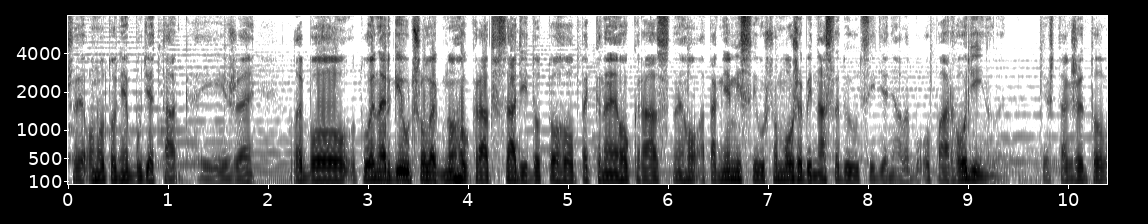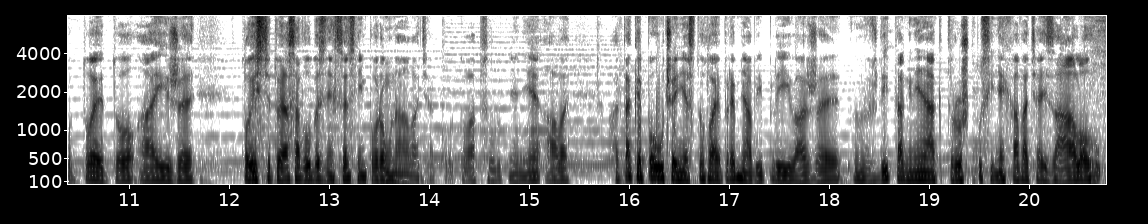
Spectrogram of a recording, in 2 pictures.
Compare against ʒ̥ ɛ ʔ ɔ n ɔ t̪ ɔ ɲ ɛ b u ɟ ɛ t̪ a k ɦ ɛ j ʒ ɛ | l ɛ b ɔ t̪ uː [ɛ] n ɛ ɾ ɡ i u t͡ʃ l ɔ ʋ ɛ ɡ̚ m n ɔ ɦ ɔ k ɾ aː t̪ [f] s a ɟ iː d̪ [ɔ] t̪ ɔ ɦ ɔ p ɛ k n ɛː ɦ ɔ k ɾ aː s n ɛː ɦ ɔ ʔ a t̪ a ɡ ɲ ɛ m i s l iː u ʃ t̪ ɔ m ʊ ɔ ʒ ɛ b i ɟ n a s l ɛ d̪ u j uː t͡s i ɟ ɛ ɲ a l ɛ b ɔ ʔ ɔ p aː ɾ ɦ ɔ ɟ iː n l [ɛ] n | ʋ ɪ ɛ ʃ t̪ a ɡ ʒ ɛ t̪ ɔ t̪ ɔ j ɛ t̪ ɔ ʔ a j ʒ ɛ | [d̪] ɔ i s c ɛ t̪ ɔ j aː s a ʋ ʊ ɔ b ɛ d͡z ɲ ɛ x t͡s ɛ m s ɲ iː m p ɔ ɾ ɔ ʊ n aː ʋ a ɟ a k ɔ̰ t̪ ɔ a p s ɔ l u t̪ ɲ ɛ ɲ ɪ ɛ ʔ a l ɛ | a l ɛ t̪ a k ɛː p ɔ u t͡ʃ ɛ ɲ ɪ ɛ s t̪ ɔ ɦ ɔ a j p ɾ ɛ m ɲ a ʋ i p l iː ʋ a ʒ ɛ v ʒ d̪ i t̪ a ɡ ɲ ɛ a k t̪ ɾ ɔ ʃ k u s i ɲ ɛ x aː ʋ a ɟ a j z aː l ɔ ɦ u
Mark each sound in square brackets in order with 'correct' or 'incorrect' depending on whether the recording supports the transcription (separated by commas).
correct, correct, correct, correct, incorrect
